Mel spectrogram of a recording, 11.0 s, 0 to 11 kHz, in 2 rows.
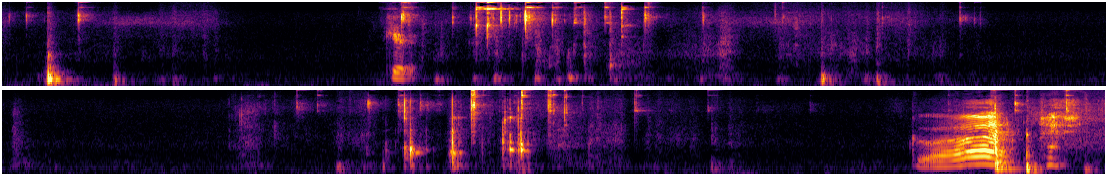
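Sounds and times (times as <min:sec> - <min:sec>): metal chain collar jingling: 0:02.2 - 0:03.3, 0:07.0 - 0:08.8.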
